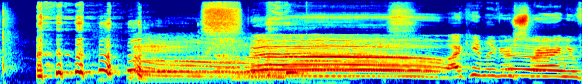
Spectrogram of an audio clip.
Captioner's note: laughs; crew awws and boos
